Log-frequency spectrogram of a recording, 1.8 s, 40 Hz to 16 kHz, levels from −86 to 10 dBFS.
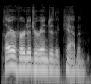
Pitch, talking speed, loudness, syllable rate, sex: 115 Hz, 195 wpm, -16 LUFS, 5.6 syllables/s, male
